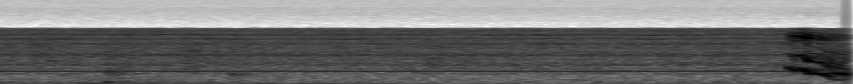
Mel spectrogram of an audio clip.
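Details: A Yorkshire Terrier left alone with the camera gives one sharp, high bark at the very end after a long quiet stretch.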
